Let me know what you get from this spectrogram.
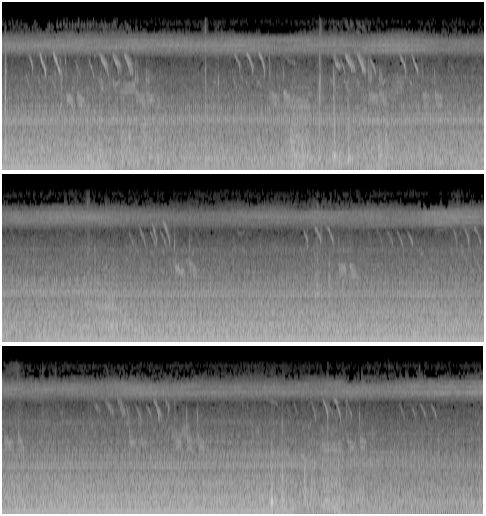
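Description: A vehicle engine idling steadily, with a constant high-pitched buzz and groups of short, falling high chirps repeating over it. There are a few soft knocks about six seconds in and one sharp knock near the end.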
